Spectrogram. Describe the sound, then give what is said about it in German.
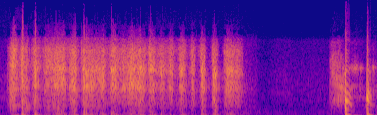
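A voice imitates a rattlesnake's rattle with a fast, hissing, buzzy rattle of rapid clicks for about two and a half seconds, followed by a brief pause and a short burst of clicks. “Klapperschlange. Ja, es ist eine Schlange.”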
